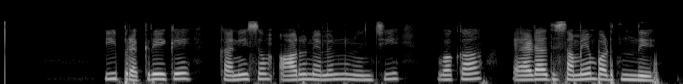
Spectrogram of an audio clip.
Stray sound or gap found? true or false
false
